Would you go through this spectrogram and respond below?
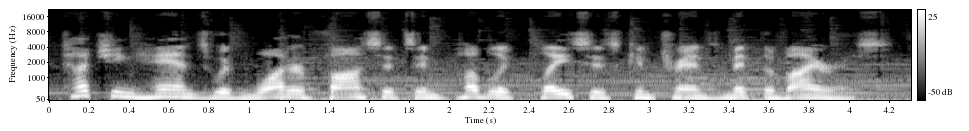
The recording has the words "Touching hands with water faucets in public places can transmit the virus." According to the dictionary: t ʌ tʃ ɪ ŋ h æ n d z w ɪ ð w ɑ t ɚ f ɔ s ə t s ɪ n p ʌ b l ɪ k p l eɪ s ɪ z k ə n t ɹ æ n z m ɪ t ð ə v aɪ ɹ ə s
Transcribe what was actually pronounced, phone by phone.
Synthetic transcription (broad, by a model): t ʌ tʃ ɪ ŋ h æ n d z w ɪ ð w ɑ t ɚ f ɔ s ə t s ɪ n p ʌ b l ɪ k p l eɪ s ɪ z k ə n t ɹ æ n z m ɪ t ð ə v aɪ ɹ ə s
